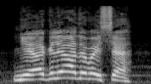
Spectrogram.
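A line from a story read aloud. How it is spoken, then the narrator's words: Yelled. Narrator (Russian): заорал Айзек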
